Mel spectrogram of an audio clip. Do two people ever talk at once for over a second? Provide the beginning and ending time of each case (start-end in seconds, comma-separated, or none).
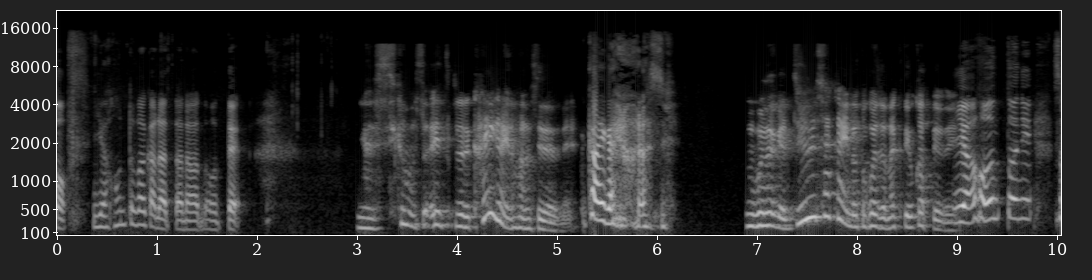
none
